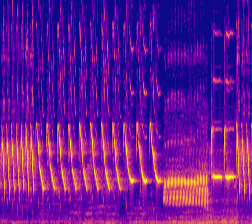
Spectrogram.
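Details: Canary in extended tutoring song: a long series of rhythmic descending whistles repeated several per second, then a loud rasping buzz, high pure piping notes and a final quick trill.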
